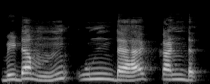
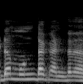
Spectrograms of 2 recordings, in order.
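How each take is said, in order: First: The first two words are said separately. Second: The first two words are run together. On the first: The speaker calls it right. "அதை பிரிச்சு படிக்கணும்" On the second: The speaker calls it wrong. "அல்ல"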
